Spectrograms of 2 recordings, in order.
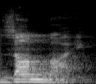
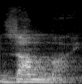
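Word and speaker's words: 三昧: in in japan today samadhi in japanese is pronounced zammai samadi that's a sanskrit in japanese they've made it zamai that's as close as they can come and they have what's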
